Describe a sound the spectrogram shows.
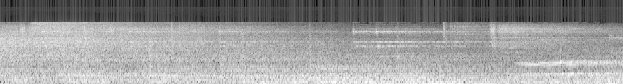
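Wind buffets and rumbles steadily outdoors.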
